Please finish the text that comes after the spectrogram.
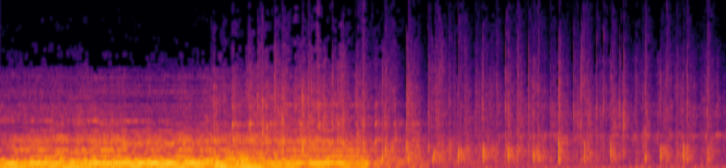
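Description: A performer's voice imitates a KTX high-speed train pulling away on a folk comedy stage: a loud, sustained horn-like tone gives way to a quickening clatter of rhythmic clicks that thins out as it goes.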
